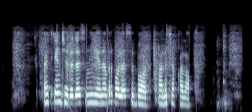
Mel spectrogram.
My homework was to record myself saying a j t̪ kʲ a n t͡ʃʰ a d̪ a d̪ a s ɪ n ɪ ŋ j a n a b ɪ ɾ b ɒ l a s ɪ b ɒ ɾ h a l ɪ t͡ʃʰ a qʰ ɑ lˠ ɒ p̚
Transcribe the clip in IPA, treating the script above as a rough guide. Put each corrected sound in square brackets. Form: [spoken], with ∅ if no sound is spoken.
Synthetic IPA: a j t̪ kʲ a n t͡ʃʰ a d̪ a d̪ a s ɪ n ɪ ŋ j a n a b ɪ ɾ b ɒ l a s ɪ b ɒ ɾ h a l ɪ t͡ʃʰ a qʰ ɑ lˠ ɒ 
